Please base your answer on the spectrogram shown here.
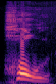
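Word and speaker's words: whole: really laugh laugh laugh होल होल होल होल मतलब पूरा होल वाला एओ एल होल मतलब छेद नहीं होल मतलब यहां पे पूरा डब्लू एओ जहां डब्लू साइलेंट है रिप्ला रिप्ला रिप्ला क्राइड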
